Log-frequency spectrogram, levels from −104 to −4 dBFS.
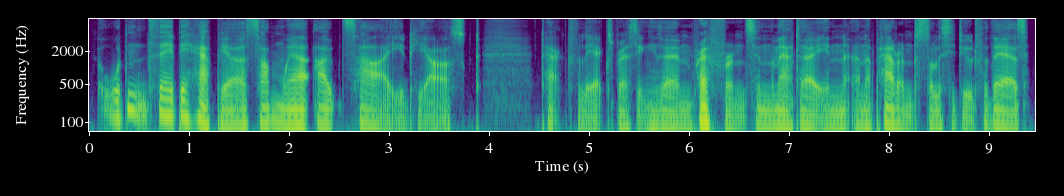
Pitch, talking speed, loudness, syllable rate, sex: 85 Hz, 140 wpm, -26 LUFS, 5.1 syllables/s, male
